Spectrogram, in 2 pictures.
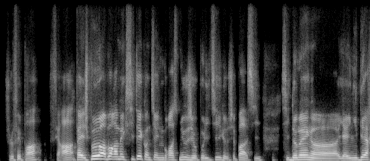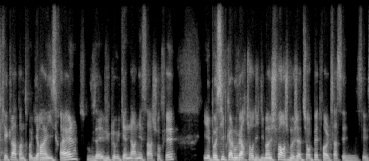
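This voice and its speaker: A man's voice: mid-range voice, fairly quick, dry recording. Man hosting a live trading stream, dry sound. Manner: relaxed, explanatory, repeats "hein" and "quoi".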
